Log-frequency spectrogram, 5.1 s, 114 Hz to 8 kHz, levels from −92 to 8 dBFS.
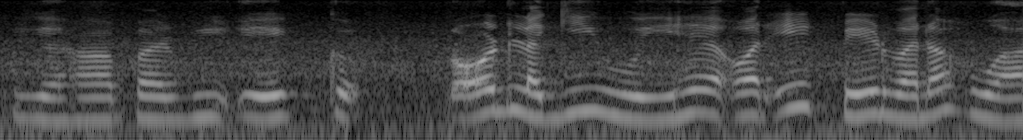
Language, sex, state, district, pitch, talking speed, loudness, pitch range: Hindi, female, Rajasthan, Nagaur, 230 Hz, 165 wpm, -37 LUFS, 215-250 Hz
